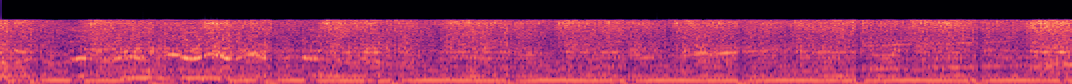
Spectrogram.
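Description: Live cumbia band playing with a steady beat and a held bass note. A warbling high line sounds about a second in, and a rising glide starts near the end.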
